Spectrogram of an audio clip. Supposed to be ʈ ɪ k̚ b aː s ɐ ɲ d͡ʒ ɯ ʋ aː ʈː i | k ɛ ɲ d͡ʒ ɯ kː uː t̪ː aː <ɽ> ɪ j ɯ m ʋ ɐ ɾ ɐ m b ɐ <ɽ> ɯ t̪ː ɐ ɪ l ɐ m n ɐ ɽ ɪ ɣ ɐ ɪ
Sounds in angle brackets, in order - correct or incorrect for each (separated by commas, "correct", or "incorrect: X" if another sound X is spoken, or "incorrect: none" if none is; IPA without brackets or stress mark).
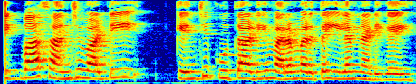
correct, incorrect: ɾ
